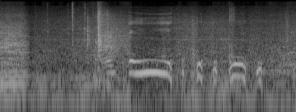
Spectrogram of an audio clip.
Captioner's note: clunk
